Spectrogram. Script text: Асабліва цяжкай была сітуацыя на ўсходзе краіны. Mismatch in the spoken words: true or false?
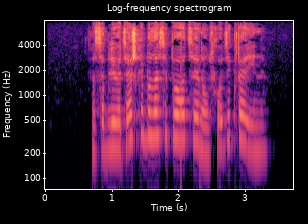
false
